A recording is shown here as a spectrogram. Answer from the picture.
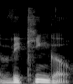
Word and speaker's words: Vikingo: The reason I chose this is because I think this Hijo del, it's Vikingo, but they pronounce it a cool way. They pronounce it Vikingo, so it doesn't sound stupid.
